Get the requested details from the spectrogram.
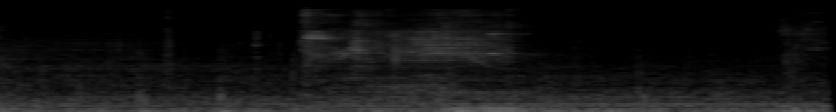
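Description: Footsteps thud on a hard metal floor.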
